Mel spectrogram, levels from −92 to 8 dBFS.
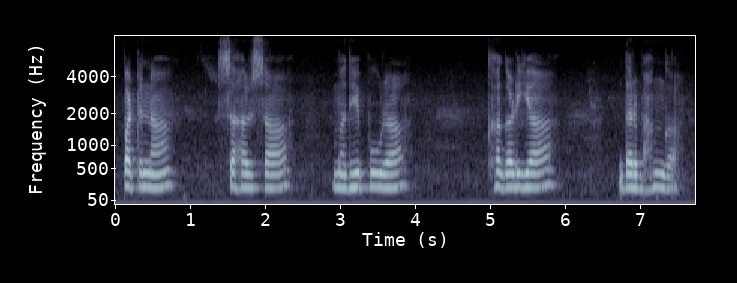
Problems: constant background noise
